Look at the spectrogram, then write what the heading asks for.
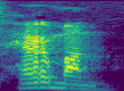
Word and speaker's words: Hermann: be church of hermann as a german i have to pronounce it correctly church of hermann are you aware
